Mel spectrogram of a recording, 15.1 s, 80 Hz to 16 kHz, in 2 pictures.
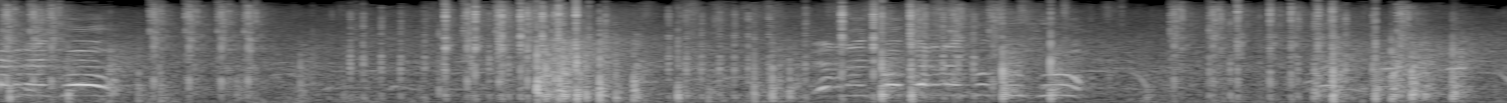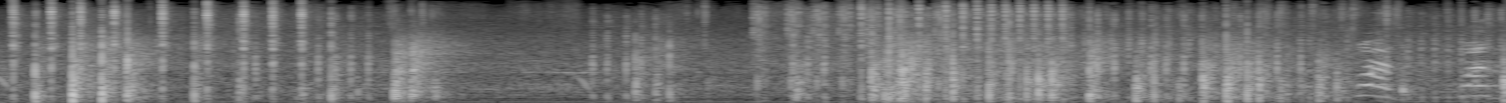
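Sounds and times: paintball markers firing: 0.0 - 15.0.

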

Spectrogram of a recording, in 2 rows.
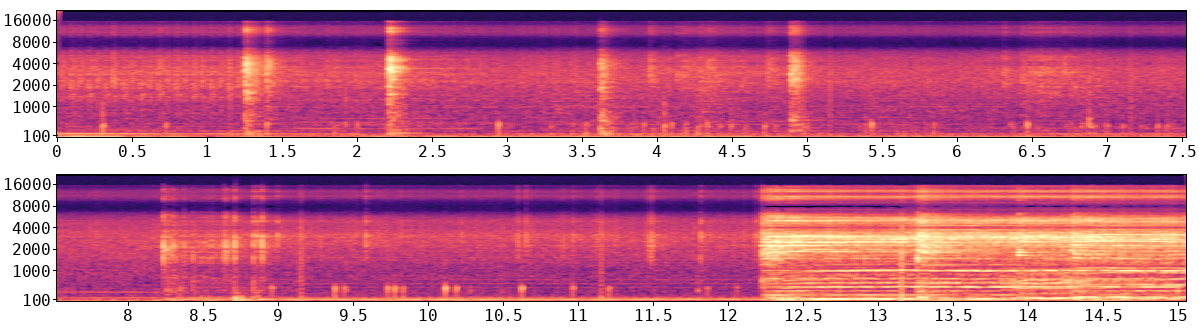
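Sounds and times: jukebox mechanism humming: 0.0 - 15.0
record surface noise ticking: 0.0 - 15.0
guitar-backed music from record: 12.2 - 15.0.

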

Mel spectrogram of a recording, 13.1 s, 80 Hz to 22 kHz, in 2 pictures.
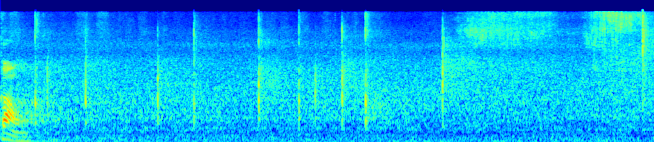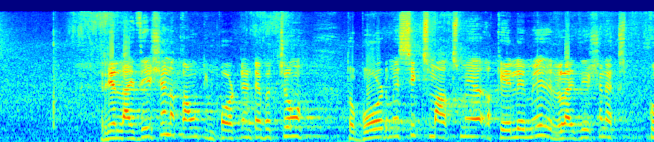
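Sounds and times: steady background noise: 0.0 - 13.0
chalk tapping on chalkboard: 0.2 - 7.7
chalk scratching on chalkboard: 4.4 - 9.6.

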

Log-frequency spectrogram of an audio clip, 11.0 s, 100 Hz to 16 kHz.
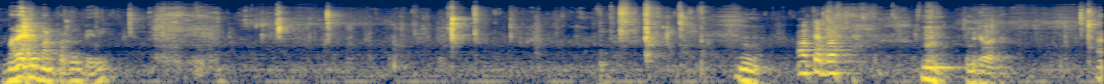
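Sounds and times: person chewing food: 0.6 - 9.3, 10.2 - 11.0
mouth smacks and crunches: 1.2 - 1.6, 2.3 - 7.2, 10.7 - 11.0.

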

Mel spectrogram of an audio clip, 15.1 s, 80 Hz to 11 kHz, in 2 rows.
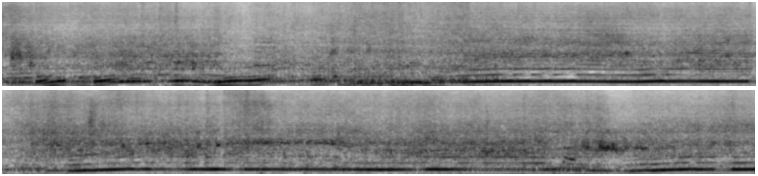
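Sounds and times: car engine revving: 0.0 - 15.0
tyres skidding on dirt: 0.0 - 15.0.

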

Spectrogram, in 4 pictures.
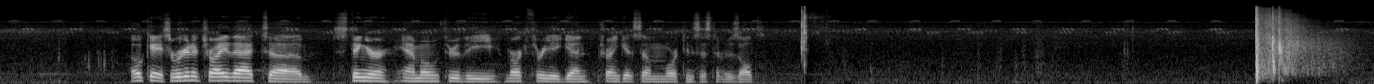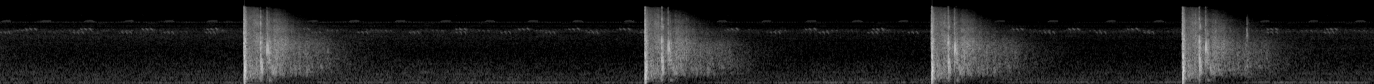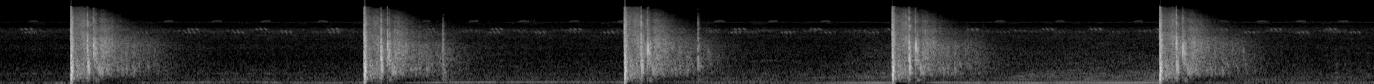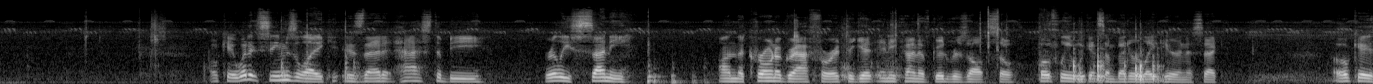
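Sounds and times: pistol shots echoing: 12.6 - 13.4, 16.2 - 17.1, 20.2 - 21.1, 23.1 - 24.0, 25.6 - 26.4, 28.2 - 29.1, 31.1 - 32.0, 33.7 - 34.7, 36.4 - 37.3, 39.0 - 40.0.

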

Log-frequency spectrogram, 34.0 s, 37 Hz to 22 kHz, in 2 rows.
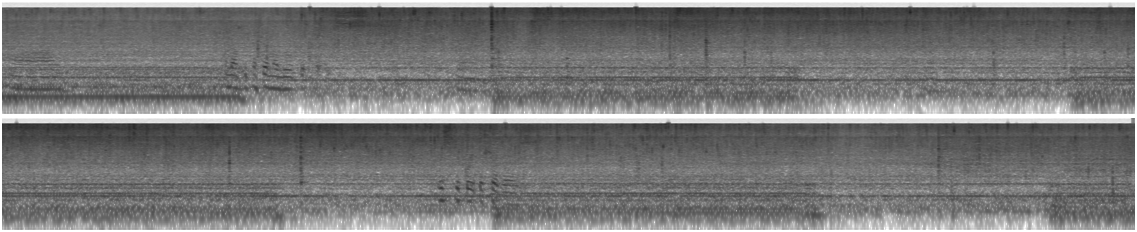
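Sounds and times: steady low hum: 0.0 - 12.4
chicken sizzling in oil: 0.0 - 34.0.

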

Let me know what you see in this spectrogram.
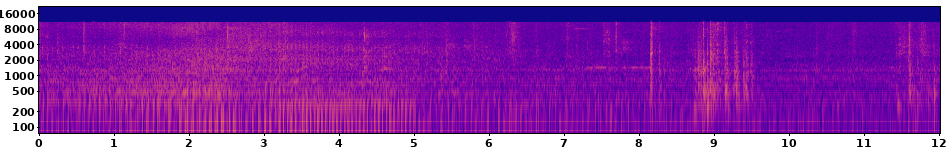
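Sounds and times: vehicle engine running: 0.0 - 12.0
metal clatter of wheel: 7.6 - 9.7.

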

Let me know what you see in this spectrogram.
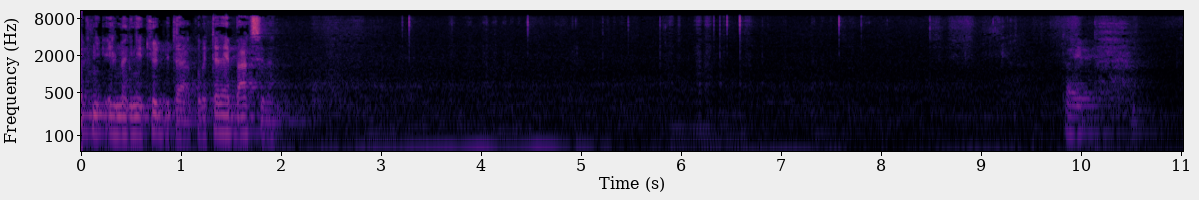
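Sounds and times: pen scratching on paper: 3.7 - 5.0, 5.7 - 7.9.

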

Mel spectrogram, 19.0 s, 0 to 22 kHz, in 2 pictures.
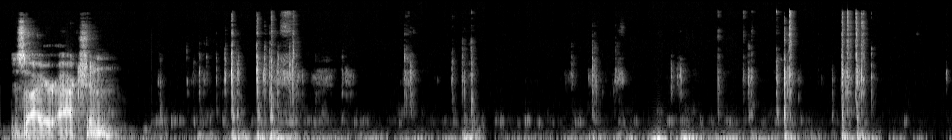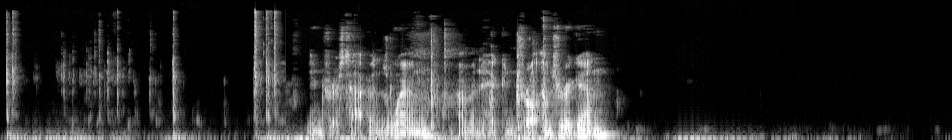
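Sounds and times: keyboard typing clicks: 1.8 - 4.8, 5.8 - 8.8, 12.0 - 12.4.

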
